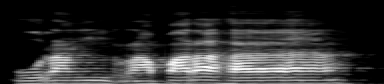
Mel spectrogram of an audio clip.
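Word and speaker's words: उरण्रपरः: 3 pada sutra, it is not 2 pada. Uhu an raparaha, it is not actually raparaha. Raparaha, Uranraparaha, that is the proper way to pronounce this sutra.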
